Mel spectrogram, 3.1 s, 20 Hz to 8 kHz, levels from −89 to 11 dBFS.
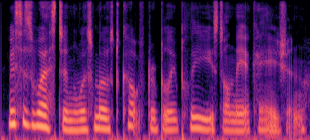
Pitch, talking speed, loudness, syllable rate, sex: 190 Hz, 175 wpm, -17 LUFS, 5.5 syllables/s, female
